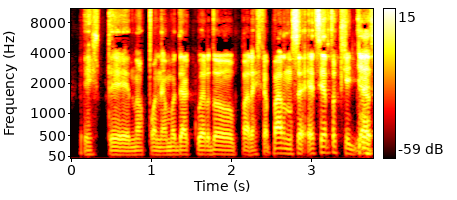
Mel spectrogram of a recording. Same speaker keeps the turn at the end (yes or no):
yes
